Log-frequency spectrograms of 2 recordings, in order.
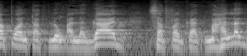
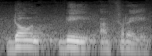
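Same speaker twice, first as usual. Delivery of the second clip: soft reassurance; 6 semitones lower, 3 dB quieter, slower than usual. Retold or imitated. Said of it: "Kaya sabi ni Jesus".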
